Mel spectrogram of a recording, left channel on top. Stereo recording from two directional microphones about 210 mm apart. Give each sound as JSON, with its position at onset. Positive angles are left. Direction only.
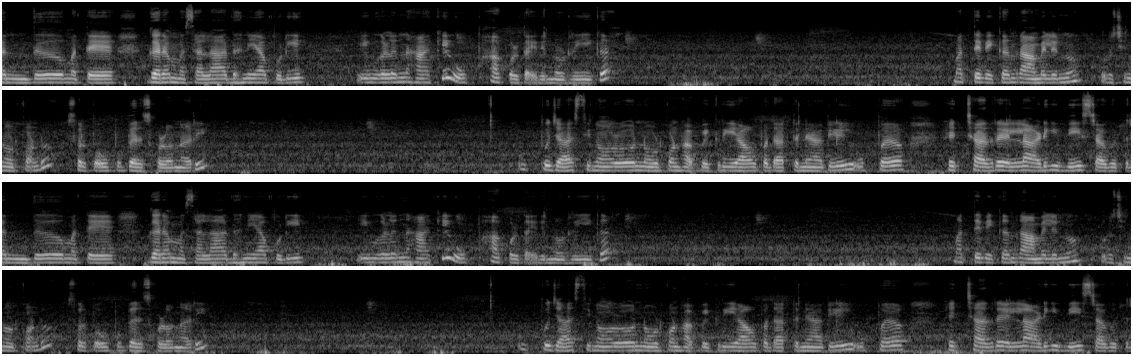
{"t": 0.0, "sound": "speech", "side_deg": -5}
{"t": 5.7, "sound": "speech", "side_deg": 25}
{"t": 9.5, "sound": "speech", "side_deg": -5}
{"t": 16.6, "sound": "speech", "side_deg": -5}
